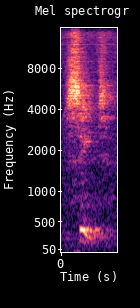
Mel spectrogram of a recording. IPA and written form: siːt (seat)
